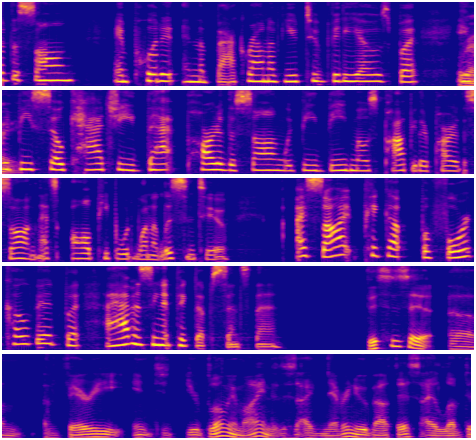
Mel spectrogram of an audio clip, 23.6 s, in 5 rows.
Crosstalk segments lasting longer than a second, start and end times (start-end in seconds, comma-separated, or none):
none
